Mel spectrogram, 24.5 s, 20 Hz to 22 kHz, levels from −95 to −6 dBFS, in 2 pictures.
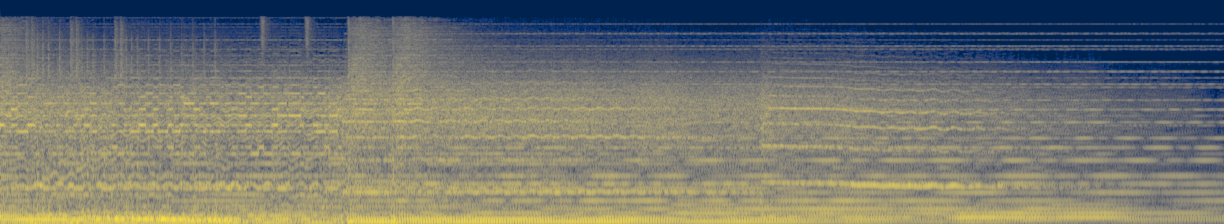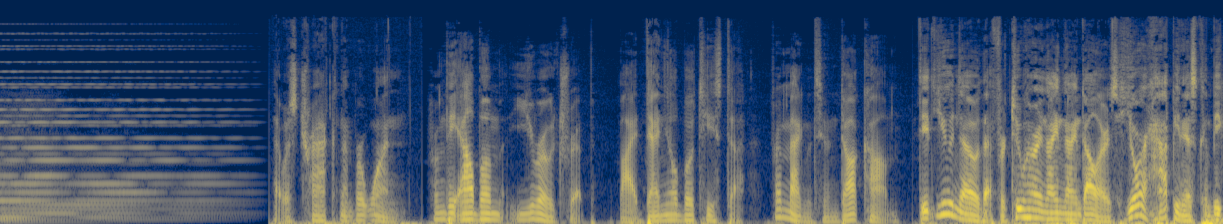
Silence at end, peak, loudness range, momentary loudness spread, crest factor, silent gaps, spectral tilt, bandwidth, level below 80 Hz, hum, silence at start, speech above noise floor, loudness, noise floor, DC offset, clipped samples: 0 s; -4 dBFS; 15 LU; 17 LU; 14 dB; none; -5 dB/octave; 16 kHz; -26 dBFS; none; 0 s; 35 dB; -19 LUFS; -55 dBFS; under 0.1%; under 0.1%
